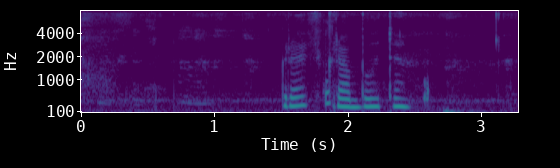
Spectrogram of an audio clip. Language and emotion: Russian, neutral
